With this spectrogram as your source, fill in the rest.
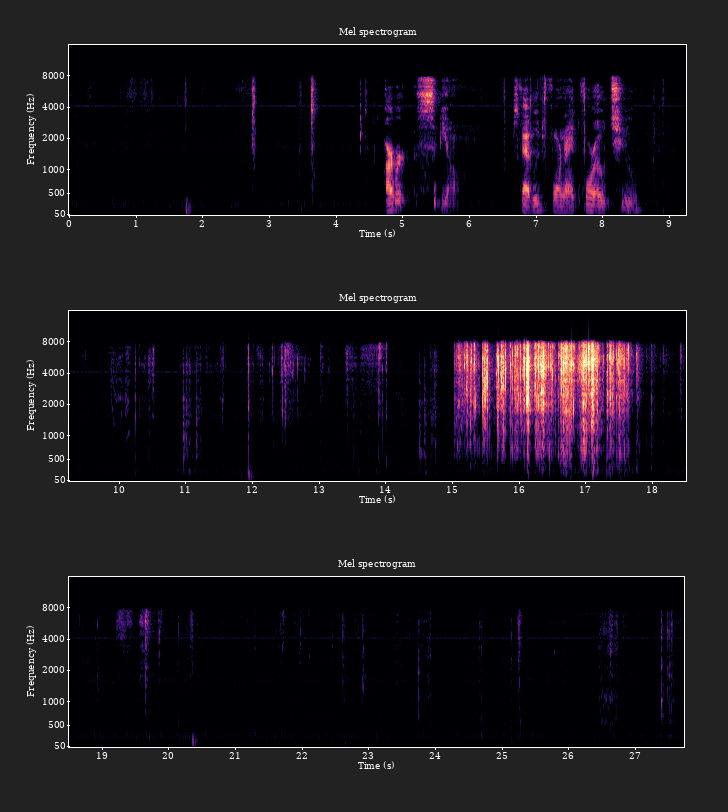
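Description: Trading cards flick and slide against each other.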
